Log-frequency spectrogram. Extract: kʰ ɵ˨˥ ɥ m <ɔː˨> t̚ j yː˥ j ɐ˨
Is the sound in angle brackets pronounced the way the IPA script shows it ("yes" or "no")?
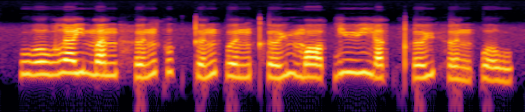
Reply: yes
